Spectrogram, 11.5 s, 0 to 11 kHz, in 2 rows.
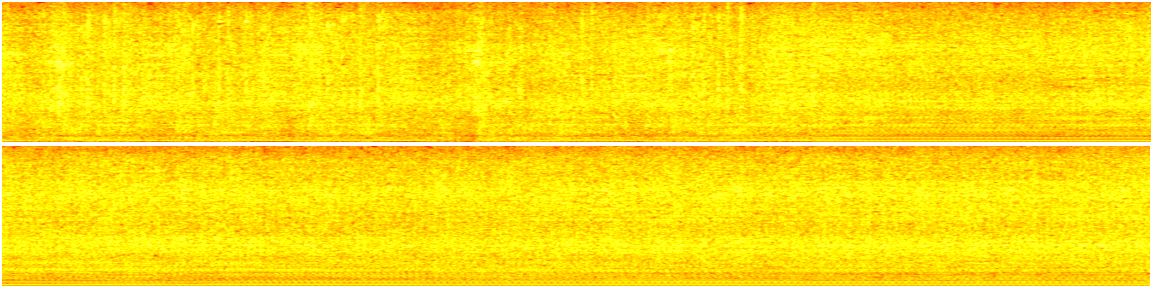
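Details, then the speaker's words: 1982 Honda CB750 DOHC four-cylinder in a cross kart, after head service and coil change: uneven, hunting idle settling to a flat, weak drone; running on only some cylinders, owner guesses center ones fire, outer ones don't. "i'm going to say that the center ones are going to be running and the outside ones aren't going to be doing so hot"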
